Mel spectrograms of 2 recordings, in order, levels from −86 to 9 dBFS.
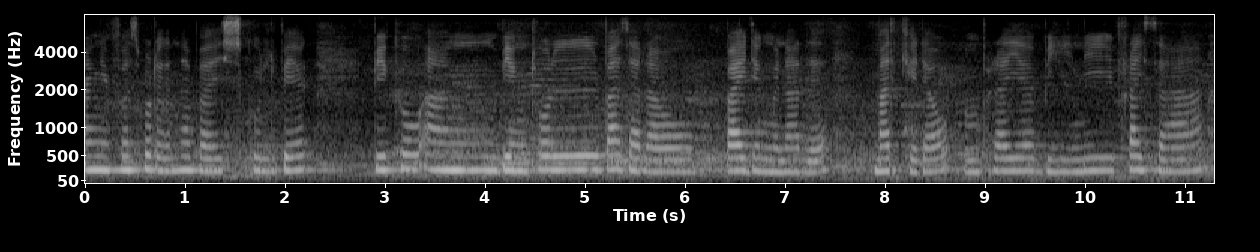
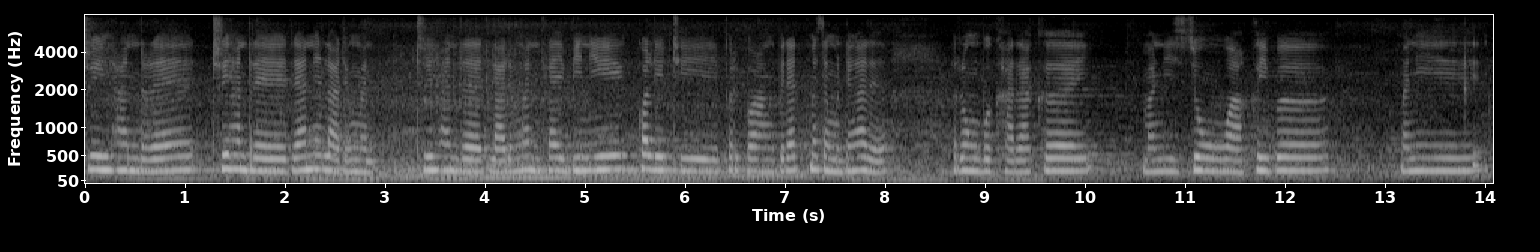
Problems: low volume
